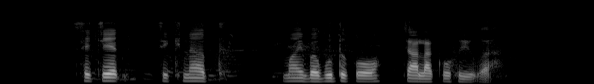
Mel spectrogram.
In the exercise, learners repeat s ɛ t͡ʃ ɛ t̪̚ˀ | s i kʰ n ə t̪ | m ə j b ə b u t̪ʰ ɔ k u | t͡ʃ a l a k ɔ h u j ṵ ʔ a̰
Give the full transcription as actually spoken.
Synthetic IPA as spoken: s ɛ t͡ʃ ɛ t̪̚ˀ | s i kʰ n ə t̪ | m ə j b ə b u t̪ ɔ k ɔ | t͡ʃ a l a k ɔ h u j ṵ ʔ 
